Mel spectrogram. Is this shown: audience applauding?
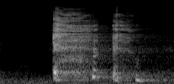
no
